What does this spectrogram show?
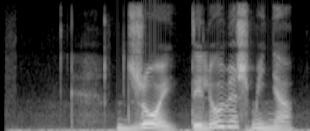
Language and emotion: Russian, positive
